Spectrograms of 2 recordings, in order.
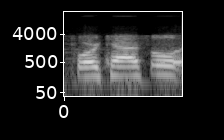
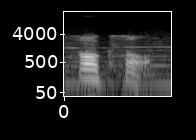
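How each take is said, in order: First: It is said in full as fore-castle. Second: It is said shortened, like folk-sul. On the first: The speaker calls it wrong. "It's spelled forecastle" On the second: The speaker calls it right. "It's pronounced forecastle"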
